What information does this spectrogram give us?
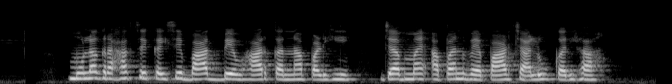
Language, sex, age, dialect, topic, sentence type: Chhattisgarhi, female, 25-30, Central, agriculture, question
